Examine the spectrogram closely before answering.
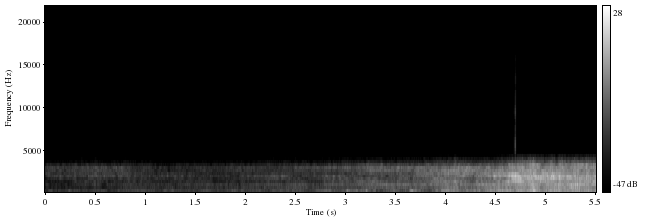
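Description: Two-stroke D6 moped engine running as the bike rides closer, quiet at first and growing steadily louder over the last couple of seconds.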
